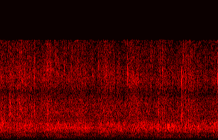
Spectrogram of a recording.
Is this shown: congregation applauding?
yes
